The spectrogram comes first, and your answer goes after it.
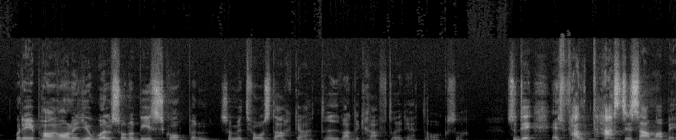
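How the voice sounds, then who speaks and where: A man's medium-pitched voice with vocal fry, very wide pitch swings, big swings in loudness and a fairly quick pace, on a very clean recording with a silent background. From Sweden, Trelleborg (Skåne). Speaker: artist. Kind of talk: interview.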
